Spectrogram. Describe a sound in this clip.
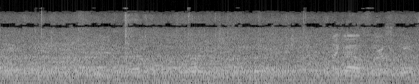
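A man talks on a phone nearby.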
